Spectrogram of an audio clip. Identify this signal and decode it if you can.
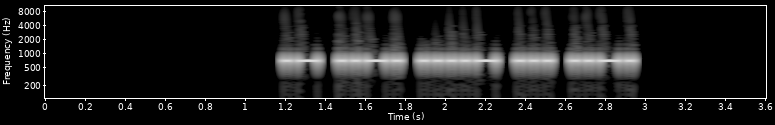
Morse code, heard as a keyed tone, about 36 wpm, 700 Hz. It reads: AF4SF
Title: USA Call Signs - 2x Character Spacing - 35wpm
